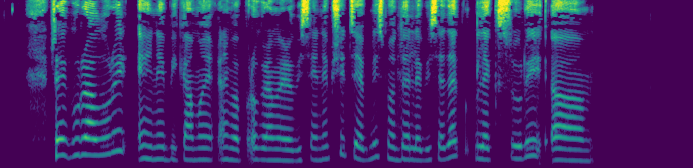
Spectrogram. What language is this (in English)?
Georgian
